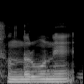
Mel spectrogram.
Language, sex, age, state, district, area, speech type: Bengali, male, 30-45, West Bengal, Birbhum, urban, spontaneous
